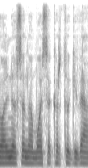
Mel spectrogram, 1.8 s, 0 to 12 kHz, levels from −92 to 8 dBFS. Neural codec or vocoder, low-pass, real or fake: none; 10.8 kHz; real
